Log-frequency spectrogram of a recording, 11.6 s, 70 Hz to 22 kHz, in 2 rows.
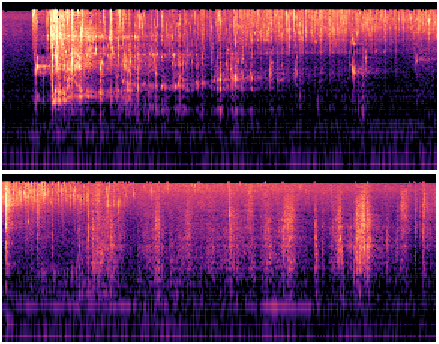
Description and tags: i'm pouring a glass of water. recorded with Rode NT5 through Yamaha MG12/4 to Peak LE5.
sparkling, pure, cave, pellegrino, mineral, water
